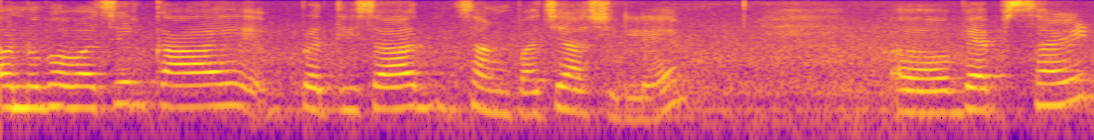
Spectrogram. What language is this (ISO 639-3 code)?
kok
